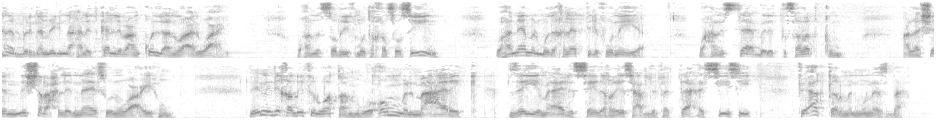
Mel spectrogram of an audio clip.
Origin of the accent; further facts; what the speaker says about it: Egypt; بعض الأمور اللي تهمنا كلنا كمصريين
